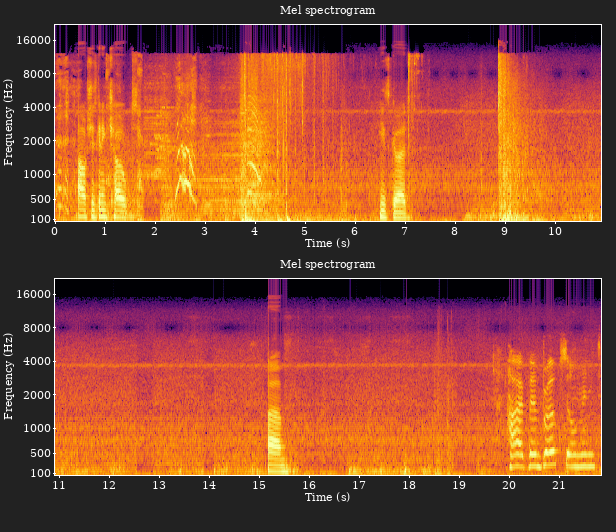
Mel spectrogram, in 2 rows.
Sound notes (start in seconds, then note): 8.9 bang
